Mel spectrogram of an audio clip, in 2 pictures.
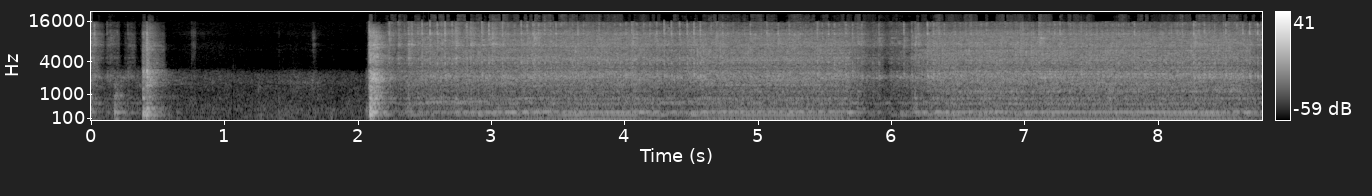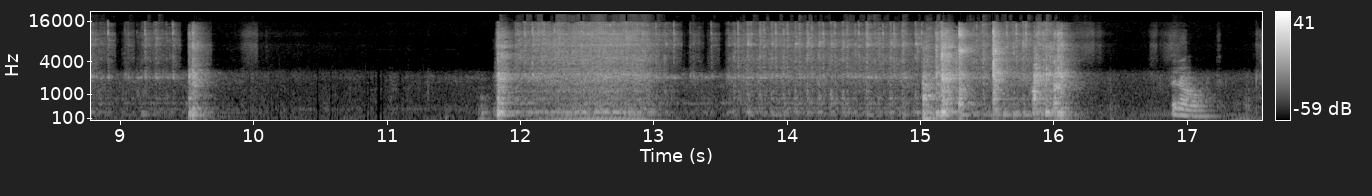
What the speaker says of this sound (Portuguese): eu já posso vir fazendo uma costurinha aqui de segurança, ó, em volta dele aqui todinho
